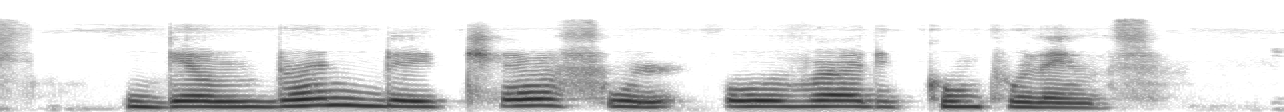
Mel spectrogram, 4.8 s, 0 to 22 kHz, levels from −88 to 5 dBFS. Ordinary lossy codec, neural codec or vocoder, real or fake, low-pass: none; codec, 24 kHz, 0.9 kbps, WavTokenizer, medium music audio release; fake; 10.8 kHz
